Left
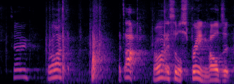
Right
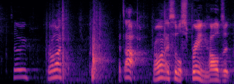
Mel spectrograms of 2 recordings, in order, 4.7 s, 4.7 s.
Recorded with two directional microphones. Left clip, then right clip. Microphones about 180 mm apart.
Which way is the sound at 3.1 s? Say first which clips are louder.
Right 2 dB; 20° right (ahead or behind).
